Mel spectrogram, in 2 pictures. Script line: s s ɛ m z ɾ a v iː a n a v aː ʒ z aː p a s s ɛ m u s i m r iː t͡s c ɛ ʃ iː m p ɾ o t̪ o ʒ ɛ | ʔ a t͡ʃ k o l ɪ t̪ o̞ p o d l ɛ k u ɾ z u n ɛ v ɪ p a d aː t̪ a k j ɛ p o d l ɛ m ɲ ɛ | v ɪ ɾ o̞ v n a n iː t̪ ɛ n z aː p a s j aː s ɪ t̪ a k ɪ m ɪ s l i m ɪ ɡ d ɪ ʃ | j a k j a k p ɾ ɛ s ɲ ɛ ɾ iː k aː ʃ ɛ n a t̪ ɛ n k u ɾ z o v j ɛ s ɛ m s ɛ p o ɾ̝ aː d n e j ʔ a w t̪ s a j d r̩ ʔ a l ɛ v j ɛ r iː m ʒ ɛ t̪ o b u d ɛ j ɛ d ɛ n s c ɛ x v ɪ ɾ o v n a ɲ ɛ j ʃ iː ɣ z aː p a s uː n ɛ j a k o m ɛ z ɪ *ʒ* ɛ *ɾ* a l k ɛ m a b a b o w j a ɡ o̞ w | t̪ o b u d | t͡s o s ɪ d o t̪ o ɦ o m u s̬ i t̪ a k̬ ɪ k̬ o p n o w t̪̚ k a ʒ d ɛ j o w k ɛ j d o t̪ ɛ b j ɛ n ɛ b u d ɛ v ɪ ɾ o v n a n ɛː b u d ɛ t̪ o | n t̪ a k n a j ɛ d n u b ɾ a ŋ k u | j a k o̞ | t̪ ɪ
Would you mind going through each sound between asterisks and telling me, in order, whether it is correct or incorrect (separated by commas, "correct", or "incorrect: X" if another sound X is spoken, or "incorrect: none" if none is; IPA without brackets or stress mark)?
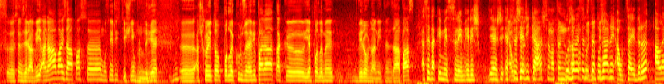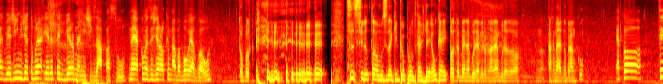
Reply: correct, correct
